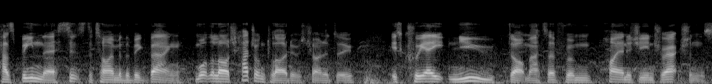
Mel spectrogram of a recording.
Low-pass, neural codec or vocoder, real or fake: 7.2 kHz; none; real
